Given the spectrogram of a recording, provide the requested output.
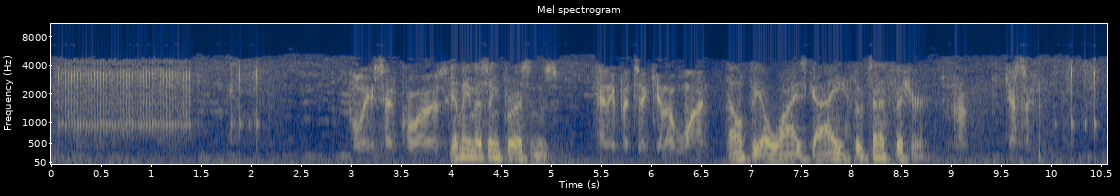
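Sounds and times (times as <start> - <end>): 
telephone bell ringing with a metallic trill: 0.0 - 3.1
speech: 3.2 - 9.9.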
